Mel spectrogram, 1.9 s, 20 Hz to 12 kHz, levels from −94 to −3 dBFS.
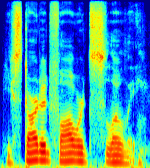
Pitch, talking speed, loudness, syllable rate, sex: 105 Hz, 130 wpm, -15 LUFS, 4.0 syllables/s, male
